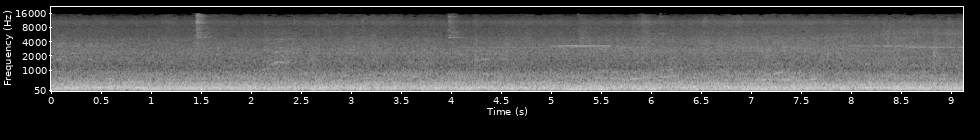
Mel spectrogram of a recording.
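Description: A train's engine hums steadily at low pitch.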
